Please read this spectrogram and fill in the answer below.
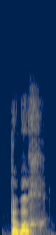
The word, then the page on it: tabax: Xyzyl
